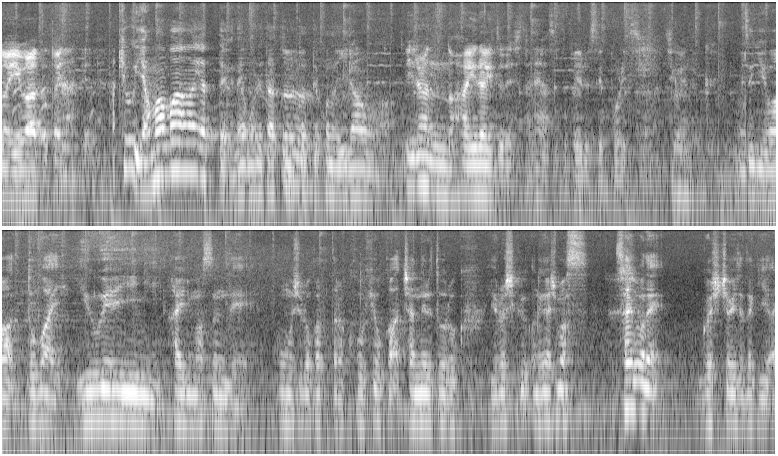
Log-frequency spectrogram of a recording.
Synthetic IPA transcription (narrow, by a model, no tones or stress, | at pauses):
noiβat̪okait̪ːḛneakʲoːkojamabajat̪ːajo̞ne̞o̞ɾe̞t̪at͡ɕiɲ̟it̪o̞t̪ːe̞ko̞no̞iɾãɰ̃βa̰iɾãnːo̞ɦaiɾait̪o̞d̪e̞ɕi̥t̪aneasok̪obeɾɯ̟sepo̞ɾʲisɨɡa̰mat͡ɕiɡa̰enakɯ̟̥ | t͡sɨɡʲiβad̪o̞baijɯ̟ːeiɲ̟ihaiɾʲimasɨ̃nd̪e̞̰ | o̞mo̞ɕiɾo̞kat̪ːaɾakʰo̞ːço̞ːkat͡ɕanːe̞ɾɯ̟t̪oːɾo̞kɯ̟̥jo̞ɾo̞ɕi̥kɯ̟ʔo̞ne̞ɡaiɕimasɨ̥ | saiɡomad̪e̞ | ɡo̞ɕi̥t͡ɕo̞ːit̪ad̪akʲia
